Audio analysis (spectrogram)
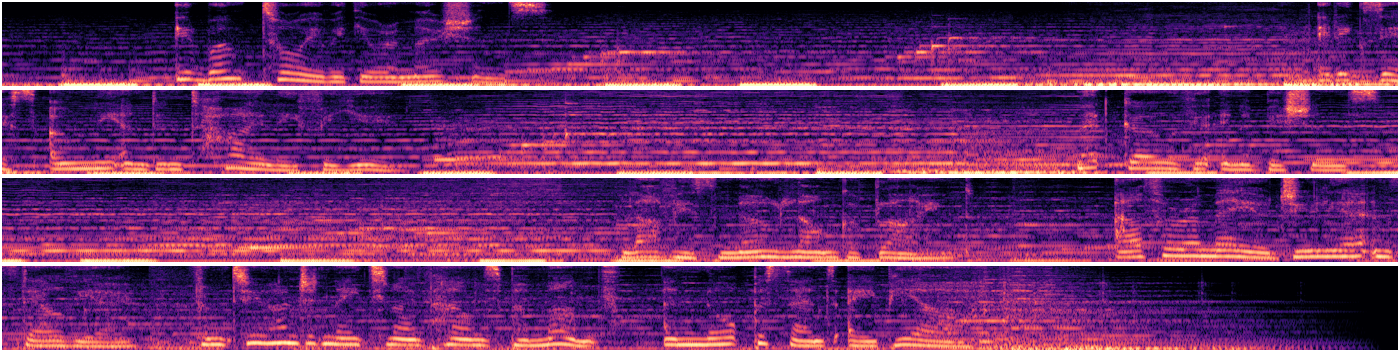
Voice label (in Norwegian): Innfødt voice Engelsk (UK); kommentator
